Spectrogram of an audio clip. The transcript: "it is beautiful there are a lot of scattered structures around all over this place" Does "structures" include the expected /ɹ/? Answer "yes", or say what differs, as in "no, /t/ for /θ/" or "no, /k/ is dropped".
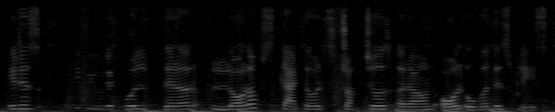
yes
